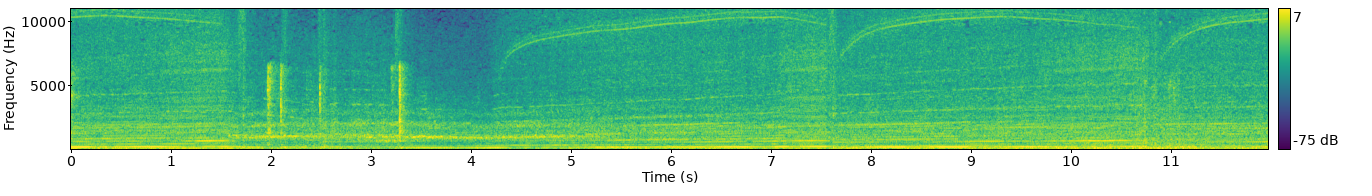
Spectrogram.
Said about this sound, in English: Wheel spin's not going to help.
